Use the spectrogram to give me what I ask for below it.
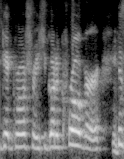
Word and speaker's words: Kroger: You don't go to Kroger's to get groceries. You go to Kroger. His name is actually pronounced Willem Dafoe.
